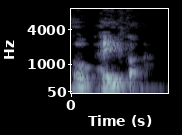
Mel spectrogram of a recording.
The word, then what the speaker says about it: Opeifa: My last name is pronounced Opeifa.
